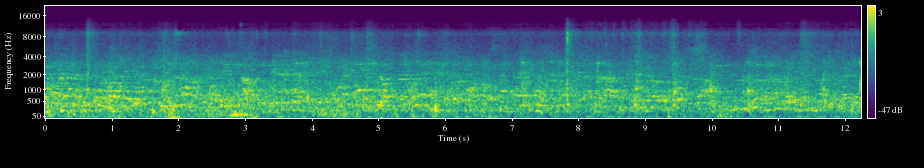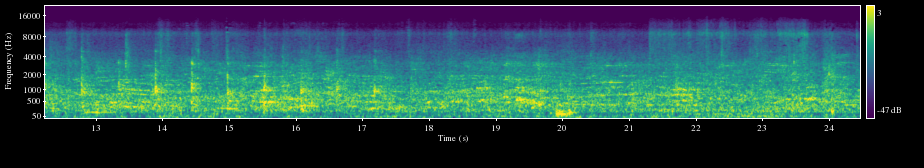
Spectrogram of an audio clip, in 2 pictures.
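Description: Busy underground station passage: many people's footsteps clicking on a tiled floor, with background voices of passersby, in a reverberant hall.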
